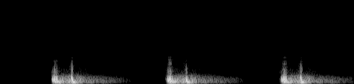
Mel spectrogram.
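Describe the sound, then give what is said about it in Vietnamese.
A heartbeat thuds three times at a steady pace. Each beat is a low, muffled double thump that decays quickly, with silence between beats. “Vào thời khắc này, một cổ chấn động kỳ quái đột nhiên vang lên bên tai của Hàn Lập. Chẳng biết tại sao, trái tim của hắn đột nhiên trở nên mất kiểm soát, đập liên hồi, hơn nữa có khuynh hướng đập càng lúc càng nhanh.”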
